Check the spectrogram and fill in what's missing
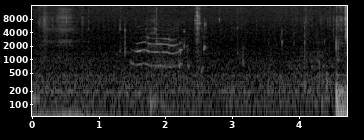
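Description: A house cat gives a short series of soft, quavering meows close by, faint over background hum during a gaming stream, ending with a sudden thump.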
